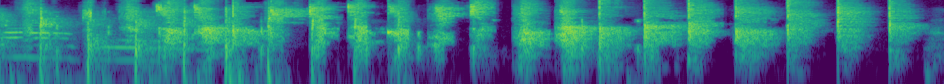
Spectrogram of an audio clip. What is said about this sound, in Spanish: Y después de ese aplauso tan miserable.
